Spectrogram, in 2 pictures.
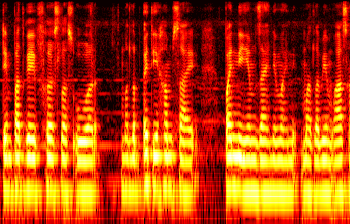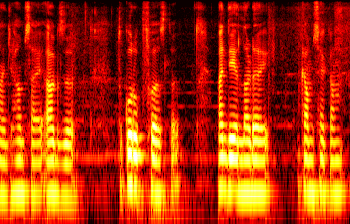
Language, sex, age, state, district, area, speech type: Kashmiri, male, 18-30, Jammu and Kashmir, Ganderbal, rural, spontaneous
